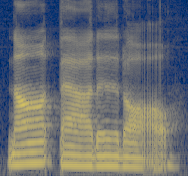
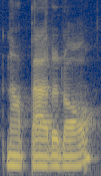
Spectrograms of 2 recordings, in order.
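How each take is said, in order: First: It is said slowly with the words drawn out. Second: It is said quickly with the words linked. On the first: "if I go slowly on the linked parts" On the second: "to have that speed"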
